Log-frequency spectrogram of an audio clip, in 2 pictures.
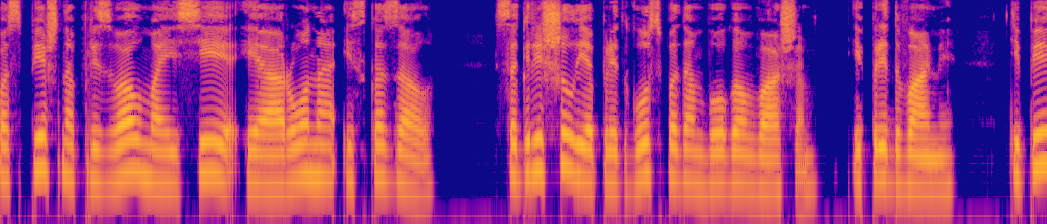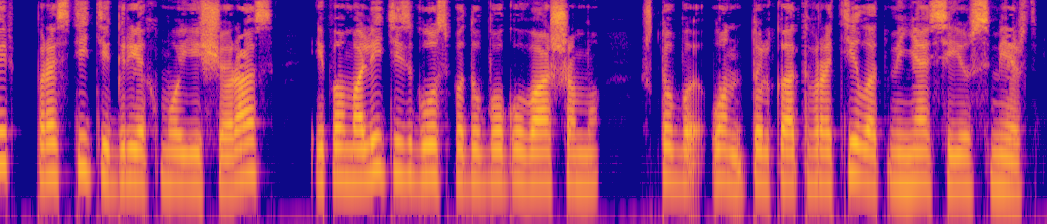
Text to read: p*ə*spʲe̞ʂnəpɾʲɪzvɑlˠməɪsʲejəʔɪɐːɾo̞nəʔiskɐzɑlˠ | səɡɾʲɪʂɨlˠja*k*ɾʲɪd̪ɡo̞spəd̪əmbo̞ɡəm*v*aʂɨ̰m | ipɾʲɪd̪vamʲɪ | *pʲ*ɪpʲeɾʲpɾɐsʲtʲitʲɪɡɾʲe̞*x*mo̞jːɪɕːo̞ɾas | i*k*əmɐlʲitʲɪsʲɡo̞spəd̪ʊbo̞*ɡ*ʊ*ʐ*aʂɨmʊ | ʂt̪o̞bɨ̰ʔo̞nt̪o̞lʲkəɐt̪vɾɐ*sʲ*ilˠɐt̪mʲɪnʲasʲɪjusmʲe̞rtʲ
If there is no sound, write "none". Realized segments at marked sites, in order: ɐ, p, v, tʲ, x, p, ɡ, v, tʲ

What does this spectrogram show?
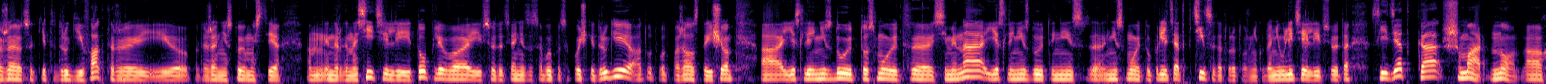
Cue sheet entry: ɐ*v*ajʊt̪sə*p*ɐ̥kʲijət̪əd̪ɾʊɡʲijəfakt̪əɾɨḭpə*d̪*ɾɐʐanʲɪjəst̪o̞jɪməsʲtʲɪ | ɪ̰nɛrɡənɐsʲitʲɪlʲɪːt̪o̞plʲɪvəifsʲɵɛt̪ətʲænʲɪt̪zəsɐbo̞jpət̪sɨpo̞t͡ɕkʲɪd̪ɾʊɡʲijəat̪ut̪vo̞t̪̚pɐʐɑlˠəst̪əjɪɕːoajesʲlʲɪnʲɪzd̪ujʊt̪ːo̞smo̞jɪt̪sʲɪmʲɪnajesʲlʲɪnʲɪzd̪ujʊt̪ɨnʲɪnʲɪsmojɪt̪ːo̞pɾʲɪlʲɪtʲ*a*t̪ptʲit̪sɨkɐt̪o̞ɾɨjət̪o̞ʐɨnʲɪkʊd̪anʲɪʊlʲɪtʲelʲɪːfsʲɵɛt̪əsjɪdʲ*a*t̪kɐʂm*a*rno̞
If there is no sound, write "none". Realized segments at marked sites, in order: ʐ, k, d̪, a, a, a

